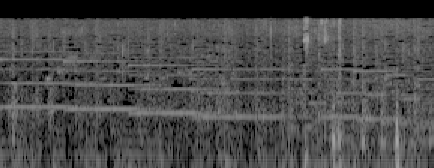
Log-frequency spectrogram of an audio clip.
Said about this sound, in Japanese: なんかパリパリ音がしてます。 うん、今雨が降り出した。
